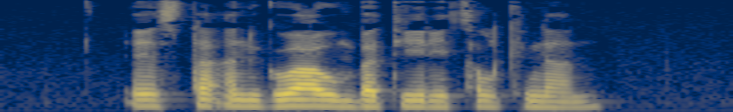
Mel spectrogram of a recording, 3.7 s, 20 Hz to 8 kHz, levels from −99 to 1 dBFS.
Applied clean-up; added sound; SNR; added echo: none; none; none; none.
